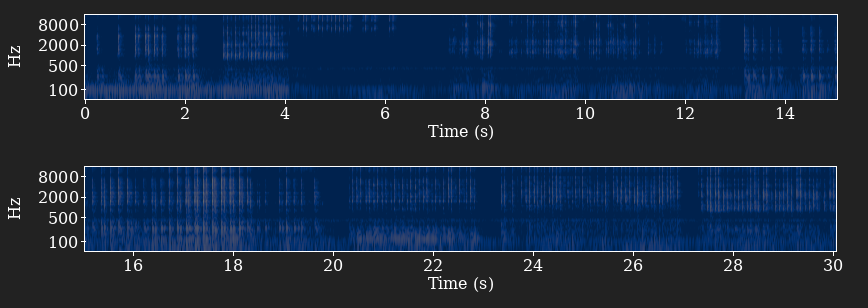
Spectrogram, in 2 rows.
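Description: Rapid, repeated key presses on a Matthew Tech MK80 mechanical keyboard with Gateron Milky Yellow switches and a brass plate, mainly on the spacebar. The spacebar's stabilizer is relubed and band-aid and Holee modded, and about halfway through it wears a plastic keycap from another set. The clicks come in dense runs separated by short pauses.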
